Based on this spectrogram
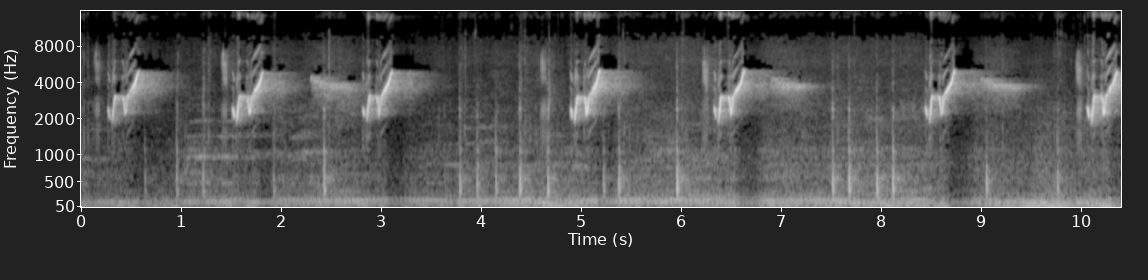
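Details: High flowerpecker calls played as a trapping lure: paired rising chirps with falling whistled tails, repeated through the recording. Scattered sharp clicks and a low hum run beneath them.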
